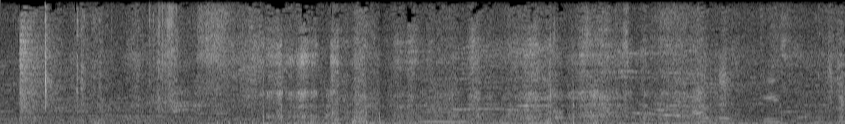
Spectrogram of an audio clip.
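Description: Clicks and rattles of a plastic child's bike helmet being handled and pulled from a store display hook, over a steady low rumble, with brief faint voices.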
